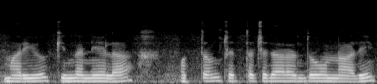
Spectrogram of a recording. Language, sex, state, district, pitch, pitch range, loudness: Telugu, male, Telangana, Mahabubabad, 150 Hz, 145-150 Hz, -13 LUFS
